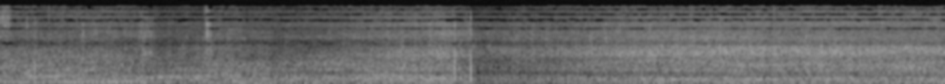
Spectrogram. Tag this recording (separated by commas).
Vehicle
